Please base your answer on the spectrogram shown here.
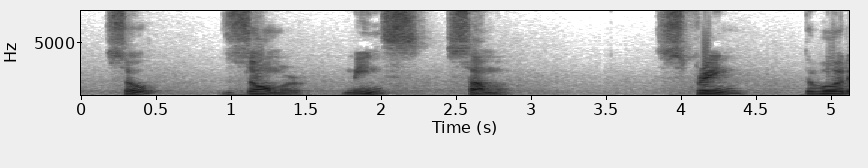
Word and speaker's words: Sommer: Summer, we call it Sommer. Again, S alphabet is pronounced as Z. So, Sommer means summer.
